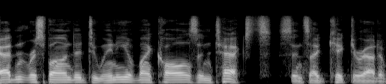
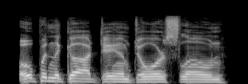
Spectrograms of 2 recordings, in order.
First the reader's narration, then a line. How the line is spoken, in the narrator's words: I bellowed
